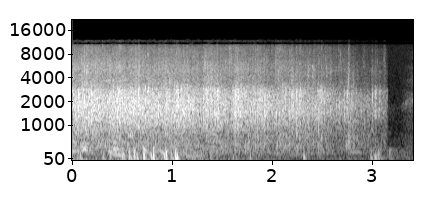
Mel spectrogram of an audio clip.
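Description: Audience applause welcoming a poet: dense, steady clapping from a crowd holds for about three seconds, then fades and drops away abruptly near the end.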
